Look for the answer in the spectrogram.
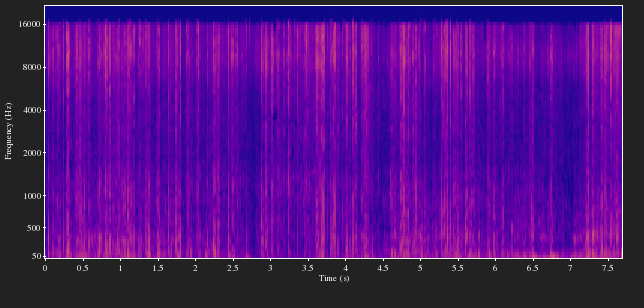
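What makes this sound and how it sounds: A small white sparkly porous foam sponge is scratched with long fingernails, making a dense, continuous run of quick scratchy rasps. The sound is low and muffled, with most of its energy in a rumbly low range and almost nothing bright on top.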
